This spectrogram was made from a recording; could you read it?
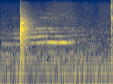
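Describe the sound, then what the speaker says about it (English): A cat at a closed door lets out a short meow, close and clear, followed by a second brief sound near the end, with no talking. "And that's my cat at the door,"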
